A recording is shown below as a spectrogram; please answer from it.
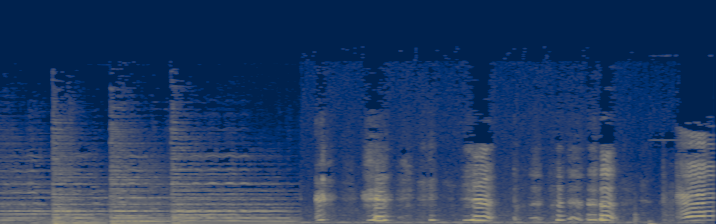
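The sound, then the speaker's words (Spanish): Baby babbling after waking up: high, bouncy coos and squeals in short irregular bursts with giggly, laugh-like inflections, coming after a few sustained tonal notes. “Ay, mi bebé ya se despertó.”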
